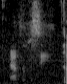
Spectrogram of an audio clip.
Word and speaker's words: Anthropocene: Anthropocene. – All right, enough. – Anthropocene.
